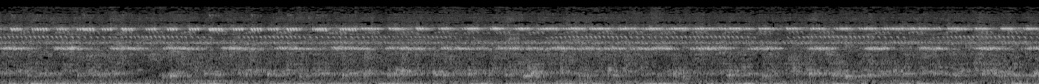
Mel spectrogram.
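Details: Crickets in a recording meant to drive off rats, lull listeners to sleep and tutor caged birds; continuous high, rapidly pulsed trilling, layered chirps overlapping in a constant ringing chorus.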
